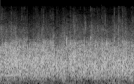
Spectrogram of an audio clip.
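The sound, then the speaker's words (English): An audience applauds steadily, a dense, loud wash of many hands clapping at once with no breaks, carrying strongly through the mid and upper range. “And thank you for the applause.”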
